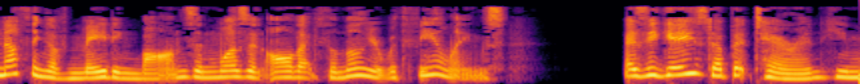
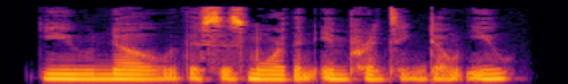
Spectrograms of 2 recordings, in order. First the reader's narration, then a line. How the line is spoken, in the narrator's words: He said softly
